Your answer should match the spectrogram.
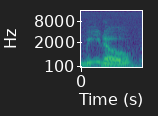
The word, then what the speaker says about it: Mino: His last name is not spelled M-E-N-O, but that's how we pronounce it. It's scored like enough, but with an M on the front, but pronounced Mino.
